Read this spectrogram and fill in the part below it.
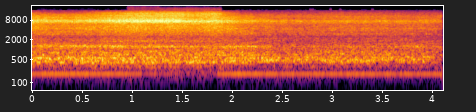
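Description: An ETI Turbodryer Professional hair dryer, with hair products inside it, blows continuously with a steady, loud whooshing hiss and a low motor hum throughout.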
